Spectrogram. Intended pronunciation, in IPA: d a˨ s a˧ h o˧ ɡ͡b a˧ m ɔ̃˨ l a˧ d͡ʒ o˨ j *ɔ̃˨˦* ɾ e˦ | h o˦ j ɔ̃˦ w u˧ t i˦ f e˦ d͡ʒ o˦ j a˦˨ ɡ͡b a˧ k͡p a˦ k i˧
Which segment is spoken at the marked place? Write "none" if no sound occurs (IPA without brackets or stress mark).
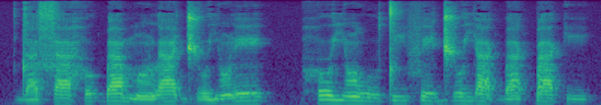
ɔ̃˨˦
